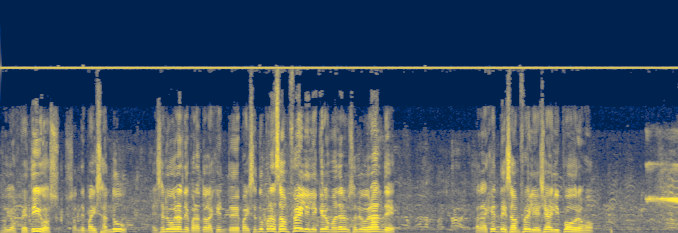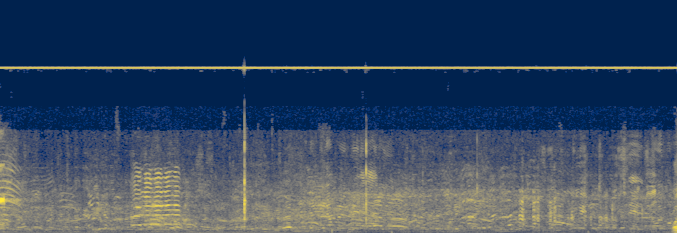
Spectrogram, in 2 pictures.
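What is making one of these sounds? A crowd murmurs faintly in an outdoor stadium.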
